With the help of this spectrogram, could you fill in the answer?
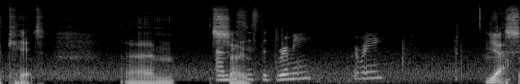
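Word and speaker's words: Grimme: And this is the Grimmy. Yes. I think that's how people pronounce it. Grim. Yeah, I think it is. It's not grime, is it? It's Grimmy. No.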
